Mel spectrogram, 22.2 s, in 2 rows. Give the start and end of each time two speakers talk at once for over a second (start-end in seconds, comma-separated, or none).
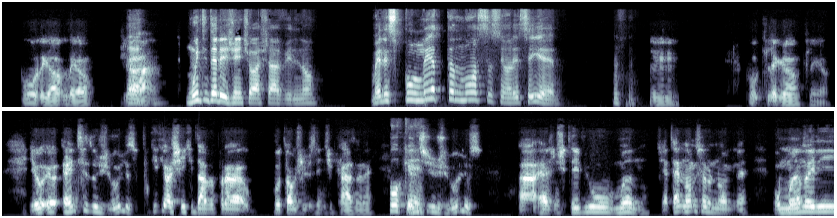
none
